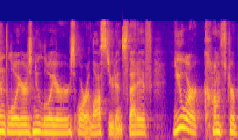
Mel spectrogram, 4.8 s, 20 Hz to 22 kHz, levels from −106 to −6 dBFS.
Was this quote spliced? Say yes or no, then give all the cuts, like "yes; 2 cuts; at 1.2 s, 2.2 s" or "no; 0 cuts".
no; 0 cuts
